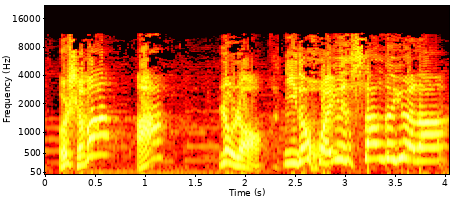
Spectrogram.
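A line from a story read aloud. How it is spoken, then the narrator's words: Loud shout. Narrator (Chinese): 我立刻大声喊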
